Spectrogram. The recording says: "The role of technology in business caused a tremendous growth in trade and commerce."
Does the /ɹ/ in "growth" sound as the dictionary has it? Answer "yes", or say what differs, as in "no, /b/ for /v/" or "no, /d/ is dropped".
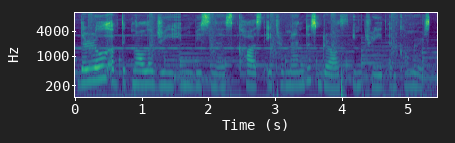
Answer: yes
